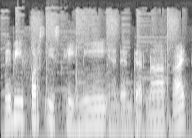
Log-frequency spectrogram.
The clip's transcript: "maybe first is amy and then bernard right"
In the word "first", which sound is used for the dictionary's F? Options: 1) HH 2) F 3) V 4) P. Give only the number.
2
